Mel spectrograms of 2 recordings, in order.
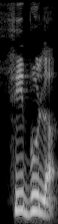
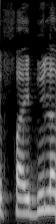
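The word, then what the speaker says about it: fibula: फिबुला. बहुत से लोग इसे फाइबुला भी बोलते हैं, but most one thing are spelling.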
